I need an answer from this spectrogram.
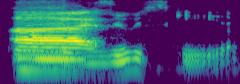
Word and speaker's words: Olszewski: Olszewski. Yes, you got it. Spell Olszewski. Spell that for me.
